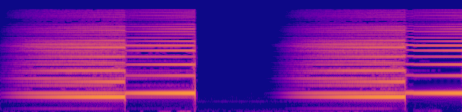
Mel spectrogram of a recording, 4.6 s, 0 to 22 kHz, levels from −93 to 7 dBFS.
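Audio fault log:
No technical faults can be heard anywhere in the signal.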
